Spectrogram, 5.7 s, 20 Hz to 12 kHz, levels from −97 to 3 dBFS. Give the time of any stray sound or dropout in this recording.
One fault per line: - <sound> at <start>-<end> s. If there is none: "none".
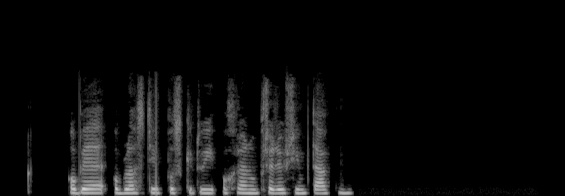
none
